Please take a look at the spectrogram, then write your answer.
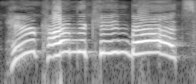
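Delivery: very high, loud drawn-out shriek; mother's scream. A narrator's reading. Mother warns of bats, high piercing scream. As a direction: scream the alarm high and slow. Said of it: "heard his mother scream".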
